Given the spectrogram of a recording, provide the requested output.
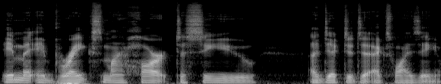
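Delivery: ordinary talk, nothing marked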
